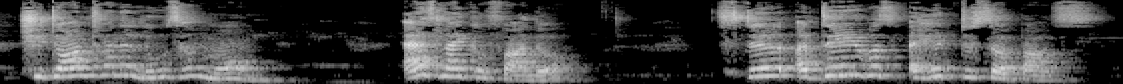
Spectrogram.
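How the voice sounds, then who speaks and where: Over a quiet background, a woman speaks very slowly at an extremely high pitch with very wide pitch swings, and room echo is audible. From India. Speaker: poet. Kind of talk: poetry reading. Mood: wistful, sad. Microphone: phone near.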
